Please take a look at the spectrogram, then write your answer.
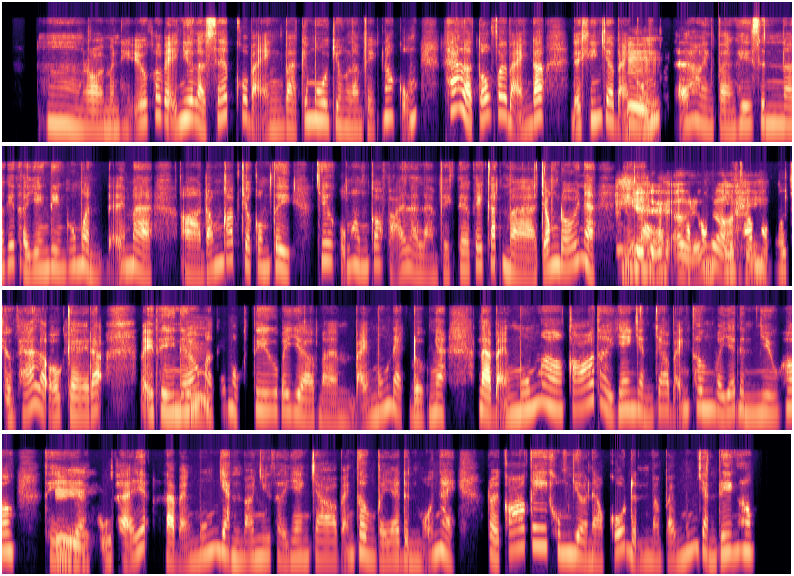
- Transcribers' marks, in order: tapping; other background noise; laugh; laughing while speaking: "rồi"; chuckle
- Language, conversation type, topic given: Vietnamese, advice, Làm sao để cân bằng thời gian giữa công việc và cuộc sống cá nhân?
